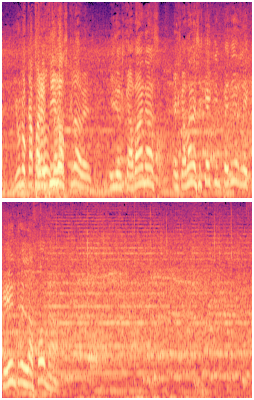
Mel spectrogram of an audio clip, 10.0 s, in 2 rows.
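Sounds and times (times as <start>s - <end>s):
speech: 0.2s - 6.2s
large crowd cheering in the Pumarín basketball arena: 2.4s - 9.9s
whoops and shouts from basketball crowd: 5.7s - 9.9s.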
